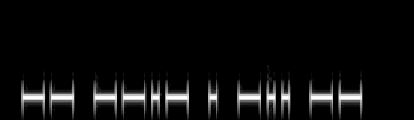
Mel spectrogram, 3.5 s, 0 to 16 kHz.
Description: Morse code, heard as a keyed tone, about 20 wpm, 700 Hz. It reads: MQEDM
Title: Code Groups - 5 Letter:Numbers - 20wpm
